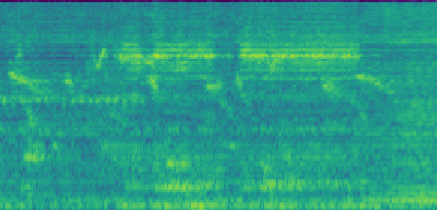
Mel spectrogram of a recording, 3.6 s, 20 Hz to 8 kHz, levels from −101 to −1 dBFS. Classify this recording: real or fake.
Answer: fake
